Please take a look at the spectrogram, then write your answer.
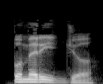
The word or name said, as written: pomeriggio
